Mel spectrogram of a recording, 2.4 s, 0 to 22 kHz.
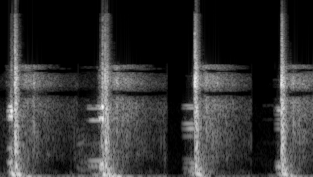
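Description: Three quick .22 LR pistol shots, about two-thirds of a second apart, fired with CCI Segmented Hollow Point rounds. Each sharp crack trails off in a short ringing echo.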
